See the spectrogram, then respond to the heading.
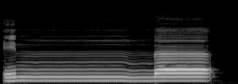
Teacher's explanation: یہاں پر نون غنہ ہے یعنی غنہ آ رہا ہے چونکہ نون پر شد ہے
